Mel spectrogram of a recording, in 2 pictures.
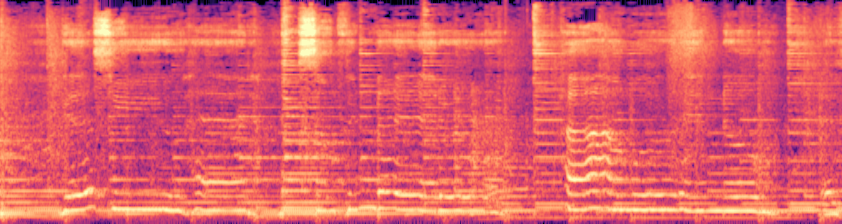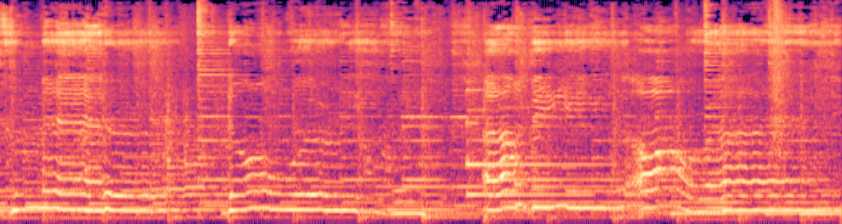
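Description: A woman singing a song live into a microphone, with held, bending notes over guitar accompaniment.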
